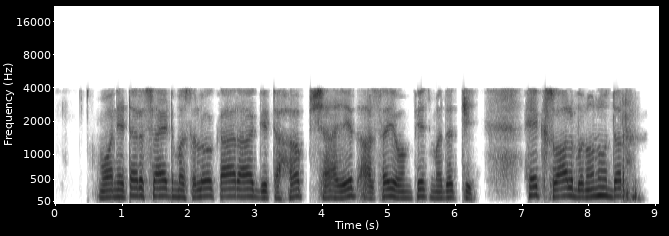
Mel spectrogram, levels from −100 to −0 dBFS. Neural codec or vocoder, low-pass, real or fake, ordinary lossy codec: codec, 16 kHz, 2 kbps, X-Codec, WavLM features, trained on Multilingual LibriSpeech; 7.2 kHz; fake; AAC, 16 kbps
